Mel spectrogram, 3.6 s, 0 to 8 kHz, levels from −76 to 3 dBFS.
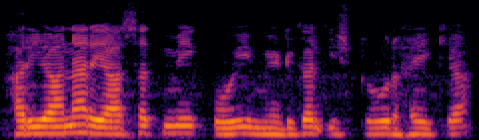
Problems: background sounds at intervals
